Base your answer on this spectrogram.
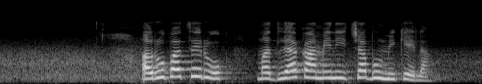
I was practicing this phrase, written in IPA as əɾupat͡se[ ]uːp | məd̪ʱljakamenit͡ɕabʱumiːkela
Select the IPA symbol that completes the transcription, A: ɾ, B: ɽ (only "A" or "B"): A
